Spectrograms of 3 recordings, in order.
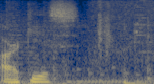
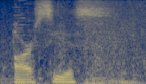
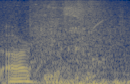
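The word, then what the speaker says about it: Arceus: And it is pronounced Archus. I know some people they go with the Arus, but it is Archus.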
